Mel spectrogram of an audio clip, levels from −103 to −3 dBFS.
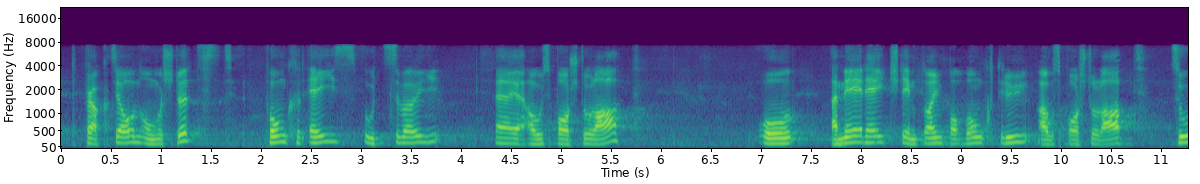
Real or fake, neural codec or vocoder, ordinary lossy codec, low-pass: fake; codec, 16 kHz, 0.8 kbps, ZipCodec; none; 7.2 kHz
